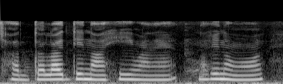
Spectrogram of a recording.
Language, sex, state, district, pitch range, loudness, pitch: Chakma, female, Tripura, Unakoti, 220-235 Hz, -17 LUFS, 230 Hz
